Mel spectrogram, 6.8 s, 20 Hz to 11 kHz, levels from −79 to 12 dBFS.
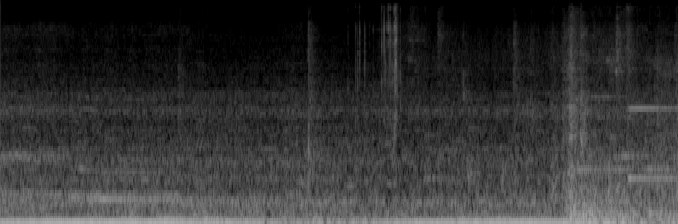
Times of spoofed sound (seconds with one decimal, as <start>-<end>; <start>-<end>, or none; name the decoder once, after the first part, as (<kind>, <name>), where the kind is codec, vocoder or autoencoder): none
